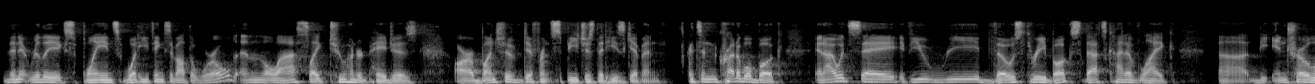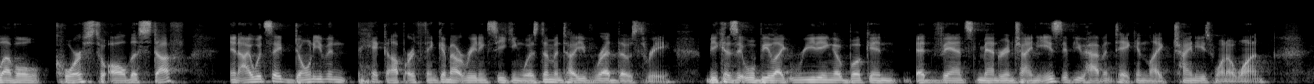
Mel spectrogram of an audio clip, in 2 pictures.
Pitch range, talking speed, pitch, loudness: 95-110 Hz, 205 wpm, 100 Hz, -21 LUFS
